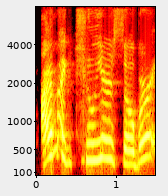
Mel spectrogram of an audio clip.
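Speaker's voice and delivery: hammed-up gasp of disbelief; retold shock. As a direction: replay the jolt of realising, half-laughing. Retold shock at pot bowl.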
